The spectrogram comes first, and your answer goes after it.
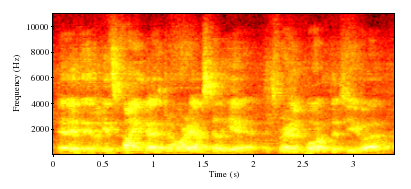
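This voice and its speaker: A man's voice: mid-range voice, quick pace, a bit bright. A man from Sri Lanka doing a conversational, self-deprecating stand-up comedy routine. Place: indoor live comedy event. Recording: very echoey room, distant mic, background noise.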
